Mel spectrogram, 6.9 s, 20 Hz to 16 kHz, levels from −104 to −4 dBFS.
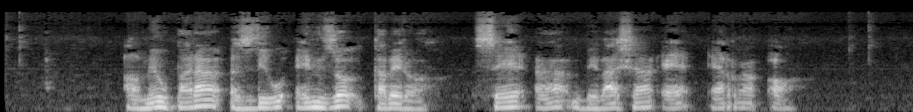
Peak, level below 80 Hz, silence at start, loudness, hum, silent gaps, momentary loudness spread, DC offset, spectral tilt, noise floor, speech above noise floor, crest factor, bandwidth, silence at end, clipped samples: -8 dBFS; -54 dBFS; 0.35 s; -25 LUFS; none; none; 11 LU; under 0.1%; -5.5 dB/octave; -64 dBFS; 40 dB; 18 dB; 11.5 kHz; 0.9 s; under 0.1%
